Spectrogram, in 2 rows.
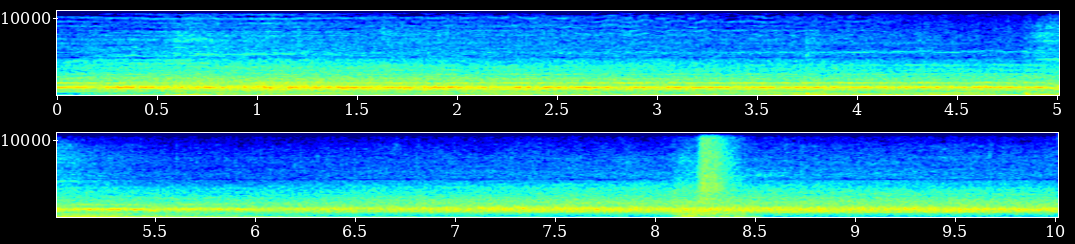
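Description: A male pop singer holding a long, high sustained note (C#5) over a live band in a concert recording. The note and band fade out about six seconds in, leaving crowd noise, with a brief thump about eight seconds in.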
